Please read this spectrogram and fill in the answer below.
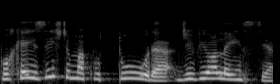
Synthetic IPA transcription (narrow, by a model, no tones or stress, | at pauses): poɾkeeziʃt͡ʃɪũmɐkuwt̪uɾɐd͡ʒɪviolẽsjɐ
